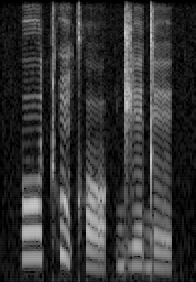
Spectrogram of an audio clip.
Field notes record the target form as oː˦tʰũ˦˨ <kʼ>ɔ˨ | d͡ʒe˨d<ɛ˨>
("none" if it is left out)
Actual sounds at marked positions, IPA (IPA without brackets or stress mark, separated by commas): kʰ, e˨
